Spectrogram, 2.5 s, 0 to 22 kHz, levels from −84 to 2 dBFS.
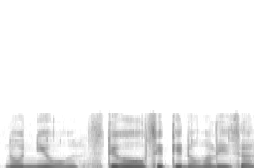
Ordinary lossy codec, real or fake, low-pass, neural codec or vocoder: none; real; 7.2 kHz; none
